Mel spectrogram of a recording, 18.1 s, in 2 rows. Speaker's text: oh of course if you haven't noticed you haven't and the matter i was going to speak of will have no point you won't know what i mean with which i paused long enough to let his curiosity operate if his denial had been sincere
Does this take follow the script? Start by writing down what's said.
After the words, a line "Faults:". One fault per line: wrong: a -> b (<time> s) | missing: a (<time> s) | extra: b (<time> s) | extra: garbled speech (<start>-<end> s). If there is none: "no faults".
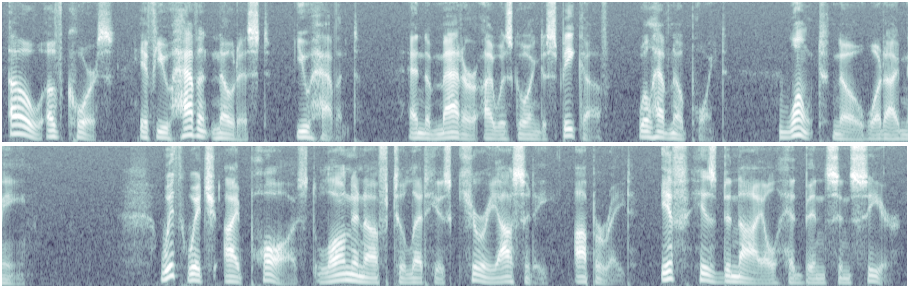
oh of course if you haven't noticed you haven't and the matter i was going to speak of will have no point won't know what i mean with which i paused long enough to let his curiosity operate if his denial had been sincere
Faults:
missing: you (7.2 s)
